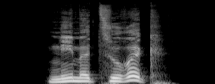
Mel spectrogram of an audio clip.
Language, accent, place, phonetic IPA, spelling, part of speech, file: German, Germany, Berlin, [ˌneːmə t͡suˈʁʏk], nehme zurück, verb, De-nehme zurück.ogg
- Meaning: inflection of zurücknehmen: 1. first-person singular present 2. first/third-person singular subjunctive I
